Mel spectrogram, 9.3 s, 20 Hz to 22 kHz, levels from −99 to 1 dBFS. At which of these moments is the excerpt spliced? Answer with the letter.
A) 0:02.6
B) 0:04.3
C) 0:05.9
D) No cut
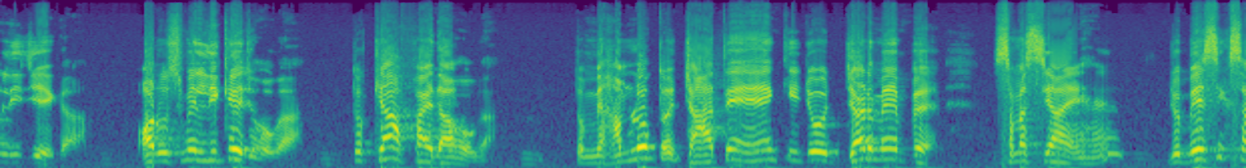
D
